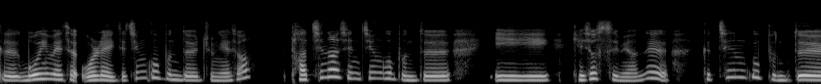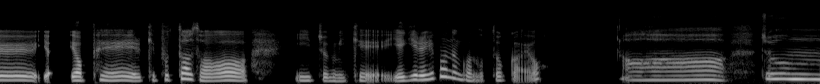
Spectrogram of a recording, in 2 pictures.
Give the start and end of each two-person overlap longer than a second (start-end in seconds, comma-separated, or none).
none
